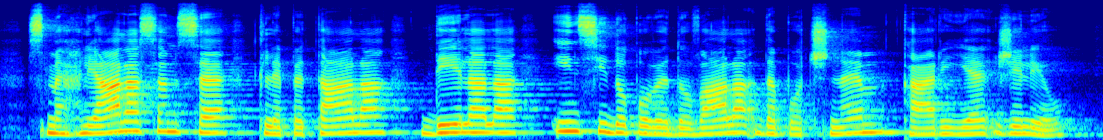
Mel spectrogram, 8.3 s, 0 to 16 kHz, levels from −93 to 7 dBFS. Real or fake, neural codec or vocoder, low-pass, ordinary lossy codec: real; none; 14.4 kHz; none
